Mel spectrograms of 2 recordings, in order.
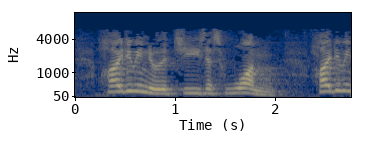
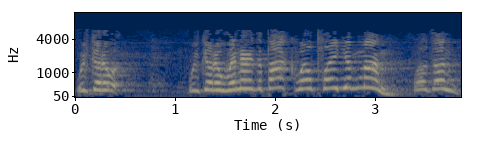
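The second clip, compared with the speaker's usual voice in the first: high, loud excited announcing; excited winner call; 12 semitones higher, 7 dB louder than usual. Real, not acted. Minister to kids, announcing the breath-holding winner excitedly.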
